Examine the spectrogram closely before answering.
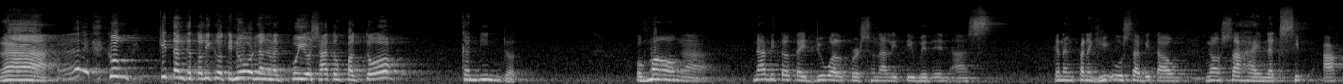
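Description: A man shouts in a high-pitched, animated tone with lively intonation. He leaves long, frequent pauses over light background noise. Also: fairly slow pace. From Cebu, Philippines. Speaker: priest giving homily. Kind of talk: homily at Mass, sermon with congregation call-and-response. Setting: church Mass with congregation. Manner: animated, humorous, joking with crowd, shouting call-outs, code-switching Cebuano-English. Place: church. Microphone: podium.

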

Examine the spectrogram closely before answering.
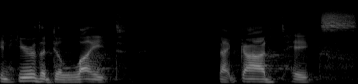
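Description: The background stays quiet. A man talks with lively intonation. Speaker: pastor. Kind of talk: sermon. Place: church. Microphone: lapel.

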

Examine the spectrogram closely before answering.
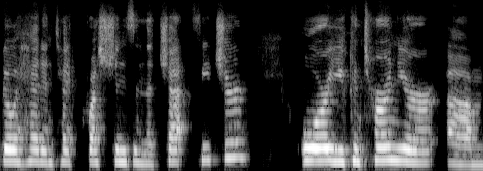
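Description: A somewhat breathy woman at a moderate pace, ordinary pitch variation, quiet background. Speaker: webinar host. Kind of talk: webinar introduction. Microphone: video call.

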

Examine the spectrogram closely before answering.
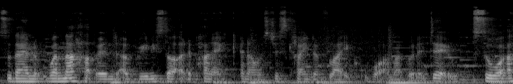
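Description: Over clear background music, a man talks at a fairly quick pace. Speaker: vlogger. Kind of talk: casual vlog storytelling. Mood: animated story recounting. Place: home room. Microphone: phone near.

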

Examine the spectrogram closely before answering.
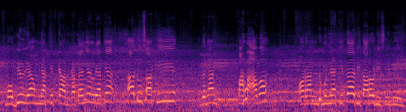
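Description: Loud background noise runs behind this recording. A man talks over it at a moderate pace. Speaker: vlogger at car show. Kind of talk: casual vlog commentary. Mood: enthusiastic, impressed. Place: hall. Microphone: phone near.

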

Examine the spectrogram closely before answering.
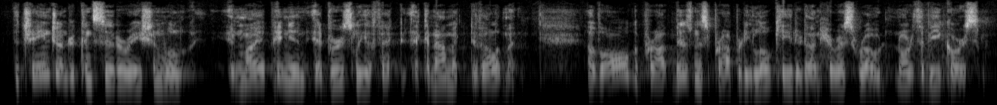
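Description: A man's fairly high voice at a fairly quick pace, with fairly even intonation, very even loudness and noticeable background noise. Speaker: commercial property owner giving public comment. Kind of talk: public comment at a township board meeting. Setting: township board meeting room. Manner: fast.

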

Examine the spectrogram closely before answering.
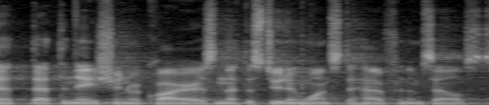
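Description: Bright, sharp tone with ordinary pitch variation over light background noise. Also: man. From Australia. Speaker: online education company founder, panellist; panellist. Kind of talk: panel discussion. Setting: stage with audience. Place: hall. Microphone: handheld.

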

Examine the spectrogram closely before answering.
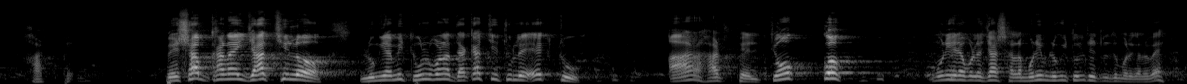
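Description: A man with a high-pitched voice speaks in an animated, raised and projected way, his loudness swinging widely and his intonation lively. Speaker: Islamic preacher. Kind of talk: sermon.

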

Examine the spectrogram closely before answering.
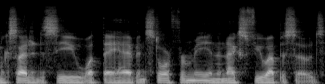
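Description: A man speaks at a very fast pace with a very deep, low pitch against a quiet background. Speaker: anime reaction video host. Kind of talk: casual reaction commentary and outro. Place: home room. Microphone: webcam.

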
